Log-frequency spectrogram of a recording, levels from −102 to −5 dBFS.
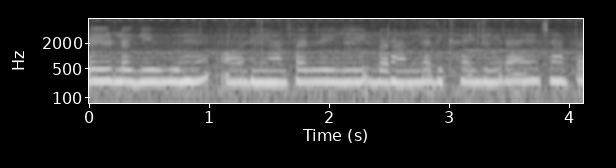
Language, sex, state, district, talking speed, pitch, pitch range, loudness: Hindi, female, Uttar Pradesh, Muzaffarnagar, 235 wpm, 235 Hz, 230-240 Hz, -27 LUFS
